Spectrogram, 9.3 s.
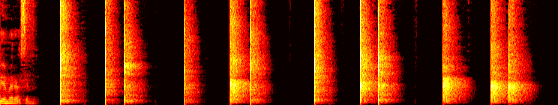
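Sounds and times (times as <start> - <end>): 
hands clapping a rhythm: 1.0 - 4.6, 5.2 - 6.8, 7.4 - 9.0.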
